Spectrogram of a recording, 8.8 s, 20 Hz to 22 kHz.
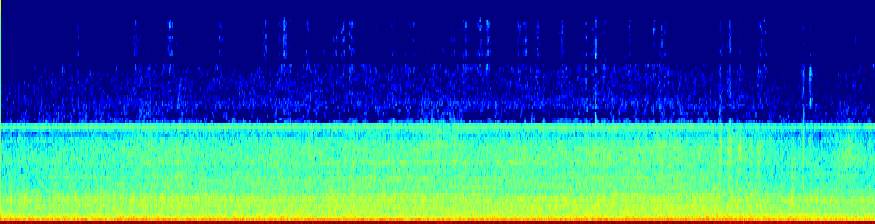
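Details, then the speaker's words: Mitsubishi Evo 8 MR with swapped engine, driving: deep even rumble with steady low drone, no knocks or rattles, boosts fine with blow-off audible; normal running after motor swap. "all right boys so we driving her now she seems good it runs good it boosts fine you can hear the blow off"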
